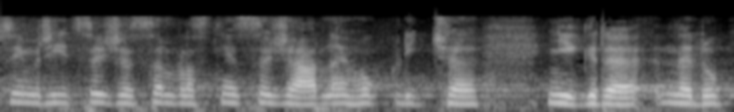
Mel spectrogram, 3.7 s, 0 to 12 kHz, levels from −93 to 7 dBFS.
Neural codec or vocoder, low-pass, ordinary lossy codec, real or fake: none; 7.2 kHz; AAC, 32 kbps; real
